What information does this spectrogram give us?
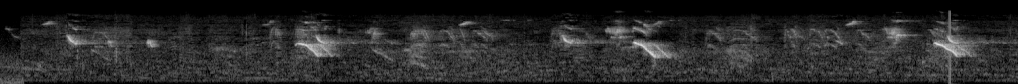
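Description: Common hill myna giving loud, whistled calls that swoop downward, repeating about every three seconds, with softer chirps and squeaks in between.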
